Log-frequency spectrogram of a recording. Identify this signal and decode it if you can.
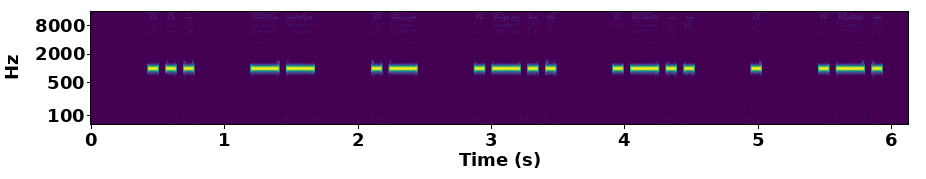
Morse code, heard as a keyed tone, about 18 wpm, spaced as for 12 wpm, 1000 Hz. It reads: SMALLER
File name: qotdfiles / 12wpm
